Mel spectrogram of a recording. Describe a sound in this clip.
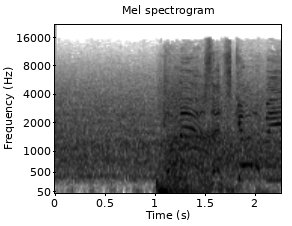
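A wrestler slams down onto a wrestling ring mat with a heavy thud.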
